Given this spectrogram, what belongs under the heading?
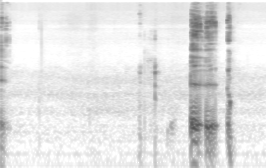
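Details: Deliberate on-command burping after teeth brushing: a few soft throat clicks, then two loud rumbling belches and a shorter third one.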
